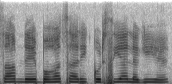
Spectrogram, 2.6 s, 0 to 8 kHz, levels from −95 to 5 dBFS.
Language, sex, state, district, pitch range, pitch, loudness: Hindi, male, Jharkhand, Ranchi, 240-260 Hz, 250 Hz, -14 LUFS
